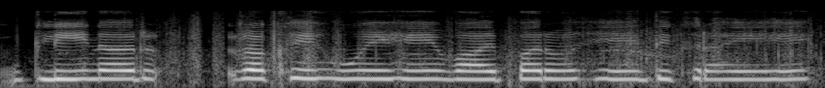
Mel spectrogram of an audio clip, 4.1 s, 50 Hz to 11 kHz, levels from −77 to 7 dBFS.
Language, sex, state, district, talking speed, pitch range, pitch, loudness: Hindi, female, Madhya Pradesh, Bhopal, 130 wpm, 285-300 Hz, 295 Hz, -16 LUFS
